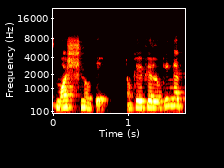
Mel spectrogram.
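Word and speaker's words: मश्नुते: Here mashnute, it's a half sha with a no. It looks like a ra, but it's not mashrute, it is mashnute.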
